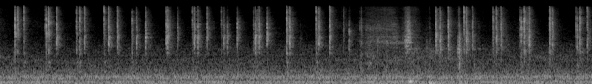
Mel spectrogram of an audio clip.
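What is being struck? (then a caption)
Plastic cordless drill housing. A hollow, yellow plastic cordless drill body with a label is held and tapped with long glitter nails. The result is a rapid, steady stream of about thirty sharp, clicky taps over a low rumble.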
